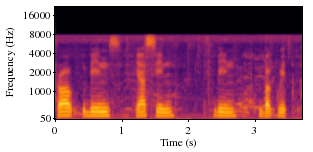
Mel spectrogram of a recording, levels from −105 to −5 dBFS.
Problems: background sounds at intervals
